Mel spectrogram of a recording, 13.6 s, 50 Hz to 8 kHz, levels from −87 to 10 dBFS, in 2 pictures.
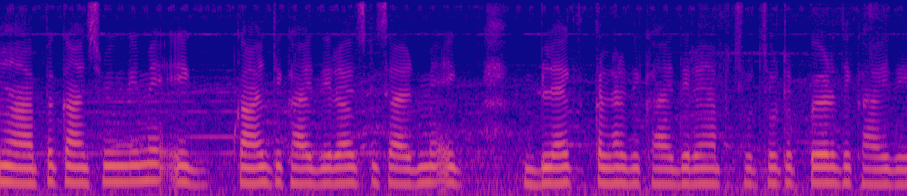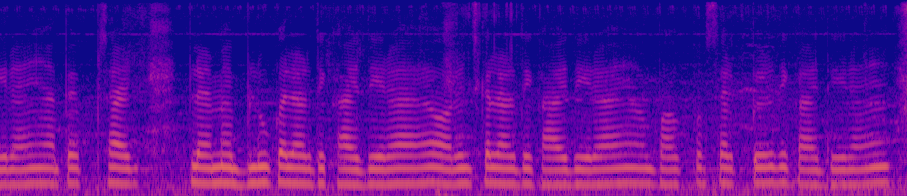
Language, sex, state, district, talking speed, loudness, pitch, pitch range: Hindi, female, Bihar, Jahanabad, 245 wpm, -35 LUFS, 185 Hz, 180-190 Hz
